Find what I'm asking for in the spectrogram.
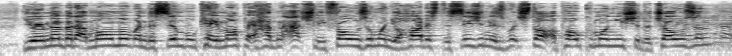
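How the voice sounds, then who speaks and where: Over noticeable background noise, the speech runs at a very fast pace with fairly even intonation and hardly any pauses. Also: man, high pitch for a man. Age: 20s. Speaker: spoken word poet. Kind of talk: spoken word performance. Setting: stage with audience.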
